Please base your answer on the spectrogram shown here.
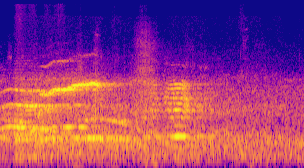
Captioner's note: audience cheers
